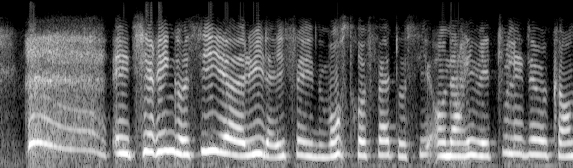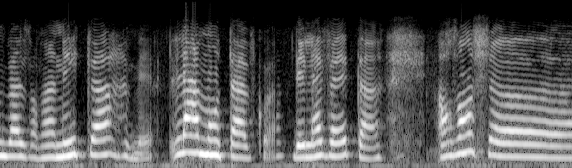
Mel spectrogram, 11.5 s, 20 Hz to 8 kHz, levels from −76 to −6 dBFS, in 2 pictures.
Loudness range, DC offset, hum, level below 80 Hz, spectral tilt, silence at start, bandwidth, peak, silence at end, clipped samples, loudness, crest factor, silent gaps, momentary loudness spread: 4 LU; 0.1%; none; -40 dBFS; -7 dB/octave; 0 s; 6 kHz; 0 dBFS; 0 s; 0.1%; -12 LUFS; 12 dB; none; 11 LU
